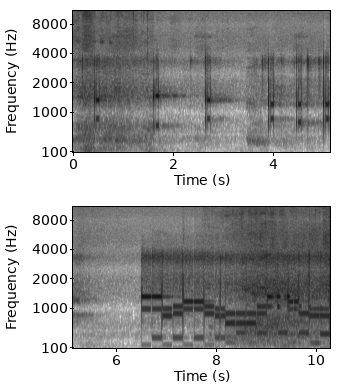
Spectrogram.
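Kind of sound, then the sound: household object, cordless phone keypad tones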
